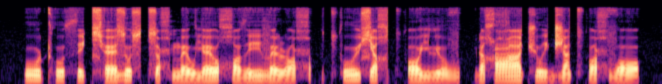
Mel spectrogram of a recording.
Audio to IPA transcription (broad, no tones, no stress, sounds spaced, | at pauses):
u ʈʰ u θ i t͡ɕʰ ɛ z u s t͡s ʊ ħ m ɛ u̯ j ɛ u̯ χ ɔ ð i v ɛ ɭ ɔ ħ | t͡sʼ u y̯ ɕ ɛ χ t͡sʼ ɔ j lʲ o v | ɽ ɛ χ ʕ a t͡ʃ u i̯ d͡ʒ a t͡sʼ ɔ ħ v ɔ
